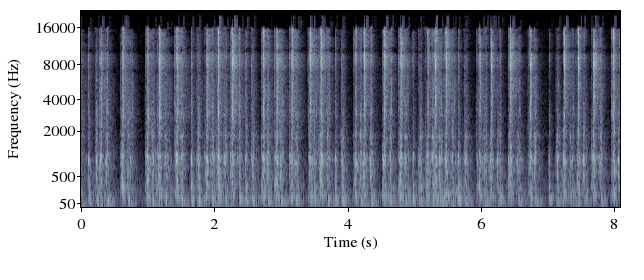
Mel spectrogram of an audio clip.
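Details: 1960 Royal Heritage 551 portable typewriter: quick even run of soft, slightly muffled key strikes, a few per second, occasional carriage clacks; buffered, noiseless-like sound, unclear if by design; mechanism healthy.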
